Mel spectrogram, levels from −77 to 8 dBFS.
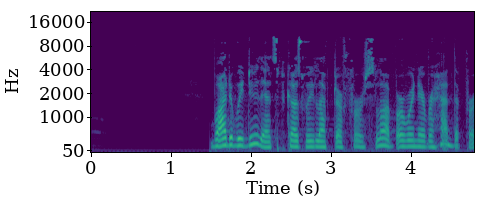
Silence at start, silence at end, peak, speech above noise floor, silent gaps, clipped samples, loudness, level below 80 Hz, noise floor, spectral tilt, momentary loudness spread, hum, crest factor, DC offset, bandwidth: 1.5 s; 0 s; -6 dBFS; 43 dB; none; under 0.1%; -26 LUFS; -60 dBFS; -69 dBFS; -5 dB/octave; 8 LU; none; 20 dB; under 0.1%; 10.5 kHz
